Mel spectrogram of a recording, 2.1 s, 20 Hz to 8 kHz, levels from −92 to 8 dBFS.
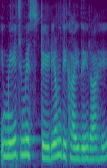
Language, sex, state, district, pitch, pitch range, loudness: Hindi, female, Bihar, Begusarai, 225 Hz, 195-255 Hz, -23 LUFS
